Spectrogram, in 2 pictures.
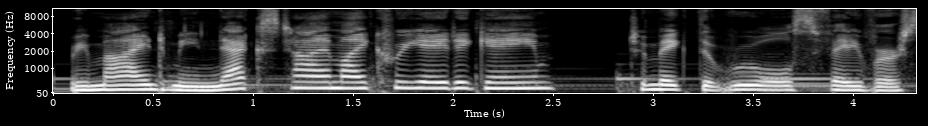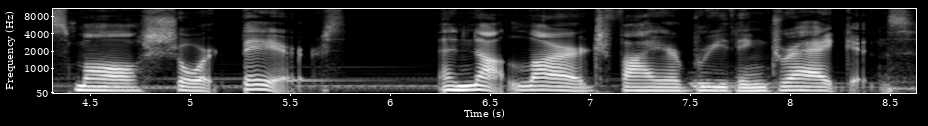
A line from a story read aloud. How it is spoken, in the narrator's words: Boo Boo replied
